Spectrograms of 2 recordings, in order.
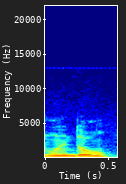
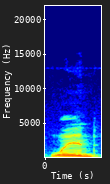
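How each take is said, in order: First: The name is said with two syllables. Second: The name is said with one syllable. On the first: The speaker calls it wrong. "not Lindell" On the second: The speaker calls it right. "Lind, not Lindell"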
